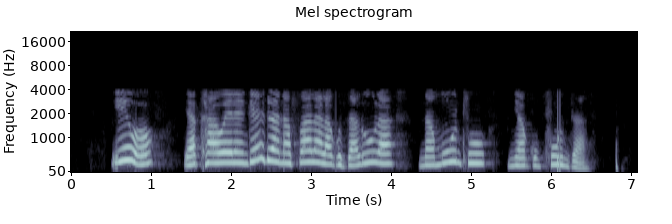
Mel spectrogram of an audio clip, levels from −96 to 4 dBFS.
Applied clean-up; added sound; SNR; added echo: none; none; none; none.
